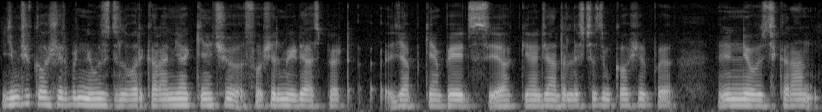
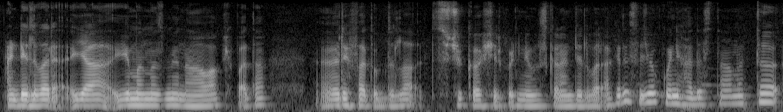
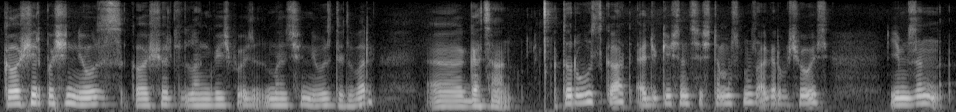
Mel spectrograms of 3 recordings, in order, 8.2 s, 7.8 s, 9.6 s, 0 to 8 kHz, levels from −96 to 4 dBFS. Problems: constant background noise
